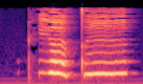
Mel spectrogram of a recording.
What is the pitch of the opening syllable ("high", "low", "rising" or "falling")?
falling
